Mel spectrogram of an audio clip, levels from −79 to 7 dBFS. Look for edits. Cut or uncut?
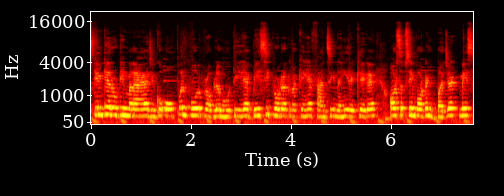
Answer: uncut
